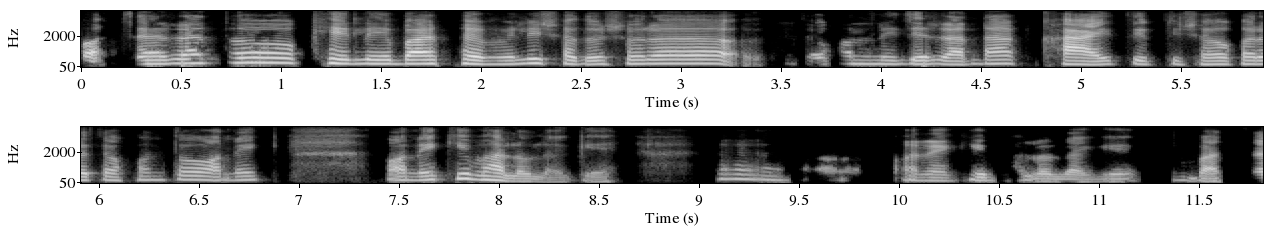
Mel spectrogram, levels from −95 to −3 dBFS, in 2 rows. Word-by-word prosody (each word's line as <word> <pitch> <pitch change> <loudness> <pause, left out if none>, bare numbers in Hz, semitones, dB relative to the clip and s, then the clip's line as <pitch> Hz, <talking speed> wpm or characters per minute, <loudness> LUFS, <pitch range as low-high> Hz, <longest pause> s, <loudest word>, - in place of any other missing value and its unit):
বাচ্চারা 200 +4 +1 0.2
তো 255 - -5 0.4
খেলে 215 -3 +2 0.2
বা 205 - +9 0.2
ফ্যামিলির 195 +3 +2
সদস্যরা 195 +3 0 0.7
যখন 175 +4 -8
নিজের 190 0 -1
রান্না 200 +5 0 0.2
খায় 175 -3 +6
তৃপ্তি 180 -2 -7
সহকারে 180 +1 0
তখন 195 +2 -6
তো - - -4 0.2
অনেক 190 +3 -6 0.7
অনেকই 210 +7 0
ভালো 140 -8 +2
লাগে। 110 +1 -15 0.6
হ্যাঁ, 245 -3 -8 0.7
অনেকই 160 0 -4
ভালো 130 - -7
লাগে। 120 +1 -8 0.4
বাচ্চা 155 - -3
190 Hz, 115 wpm, -21 LUFS, 175-205 Hz, 0.7 s, বা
